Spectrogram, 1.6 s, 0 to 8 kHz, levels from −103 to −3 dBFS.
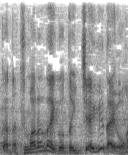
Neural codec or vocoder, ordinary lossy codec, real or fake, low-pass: none; none; real; none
